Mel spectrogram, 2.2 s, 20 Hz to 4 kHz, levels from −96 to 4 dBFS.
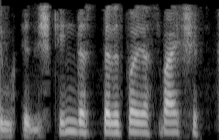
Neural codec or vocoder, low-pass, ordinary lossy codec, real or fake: codec, 16 kHz, 0.5 kbps, FunCodec, trained on LibriTTS, 25 frames a second; 3.6 kHz; MP3, 24 kbps; fake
